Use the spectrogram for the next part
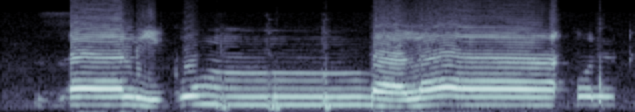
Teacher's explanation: ketika mim sukun bertemu dengan ba, bacanya samar-samar ya, seolah bilang mim juga seolah bilang ba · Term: ikhfa syafawi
